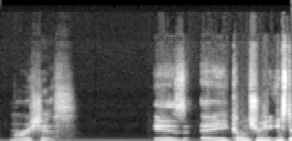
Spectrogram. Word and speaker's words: Mauritius: how to say the other one now congratulations mauricious mauritius is a country in east africa coastal had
